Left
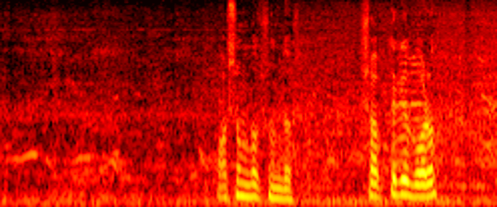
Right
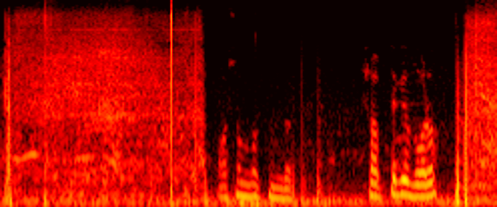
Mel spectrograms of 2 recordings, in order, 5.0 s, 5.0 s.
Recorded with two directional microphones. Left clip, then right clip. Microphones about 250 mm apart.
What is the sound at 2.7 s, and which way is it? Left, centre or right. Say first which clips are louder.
Speech: left 14 dB; left.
